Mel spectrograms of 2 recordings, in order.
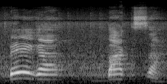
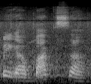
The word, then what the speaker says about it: Vega Baxa: Escriben Vega Baxa, pero la X es una J como México. Se pronuncia como J, no se pronuncia como X.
